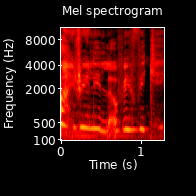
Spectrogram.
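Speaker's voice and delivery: speaking through tears. [name] answers Vicky, who is begging her to stop crying, crying while saying it. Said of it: "please আর কেঁদো না".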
